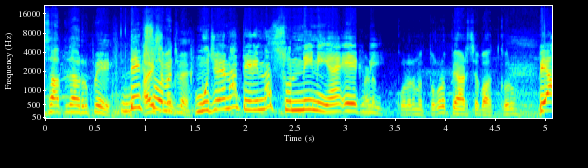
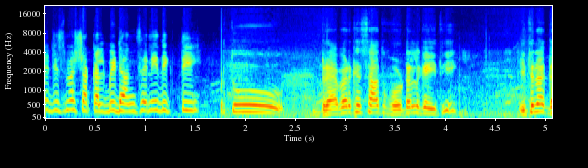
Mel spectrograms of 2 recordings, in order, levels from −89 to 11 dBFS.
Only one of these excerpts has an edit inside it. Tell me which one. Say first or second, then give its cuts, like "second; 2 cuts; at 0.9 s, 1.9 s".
second; 1 cut; at 1.8 s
